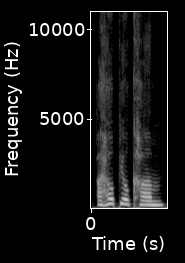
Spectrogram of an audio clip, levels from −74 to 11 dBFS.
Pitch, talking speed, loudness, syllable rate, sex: 235 Hz, 255 wpm, -15 LUFS, 6.3 syllables/s, female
